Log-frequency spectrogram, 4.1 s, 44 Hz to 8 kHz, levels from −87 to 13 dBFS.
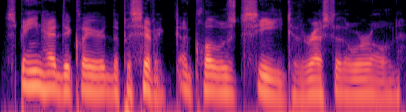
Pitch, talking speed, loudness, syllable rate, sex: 110 Hz, 205 wpm, -17 LUFS, 5.0 syllables/s, male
